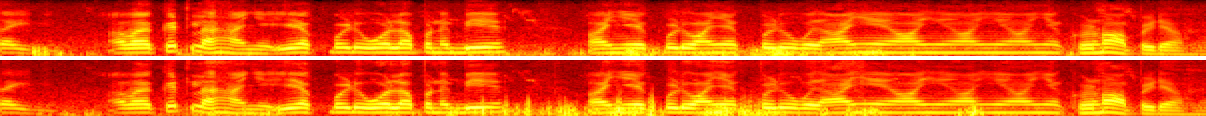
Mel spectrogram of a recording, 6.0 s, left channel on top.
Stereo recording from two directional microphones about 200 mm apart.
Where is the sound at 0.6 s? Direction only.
40° left (ahead or behind).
